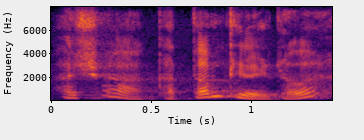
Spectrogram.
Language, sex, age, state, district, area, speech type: Sindhi, female, 45-60, Maharashtra, Thane, rural, spontaneous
